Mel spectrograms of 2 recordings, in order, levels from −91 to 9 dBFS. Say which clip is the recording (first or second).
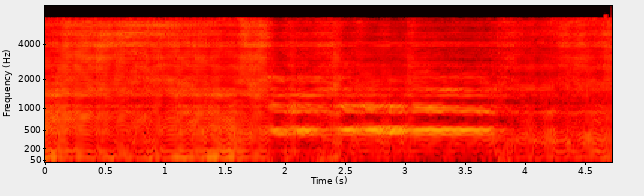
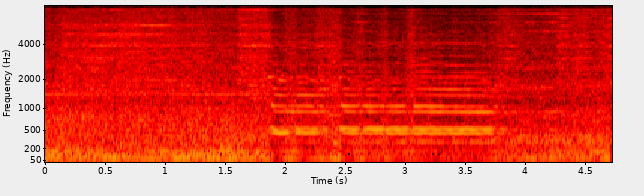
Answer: second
